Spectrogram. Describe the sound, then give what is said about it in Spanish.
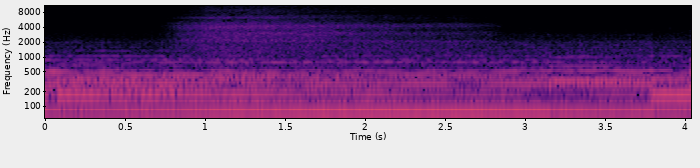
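A single long, airy breath drawn in, lasting about two seconds, rises over a steady, soft musical drone that continues underneath. No one speaks. “Toma una respiración profunda.”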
